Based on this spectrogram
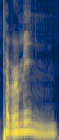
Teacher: You don't pronounce the T at the end. It's just peppermint.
